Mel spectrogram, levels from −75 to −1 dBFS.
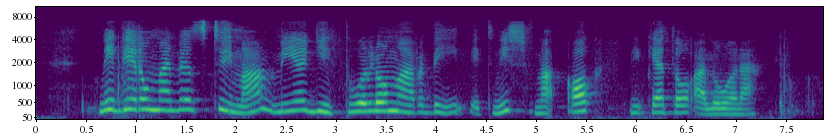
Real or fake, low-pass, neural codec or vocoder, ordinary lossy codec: fake; 7.2 kHz; codec, 16 kHz, 0.5 kbps, X-Codec, HuBERT features, trained on balanced general audio; MP3, 48 kbps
